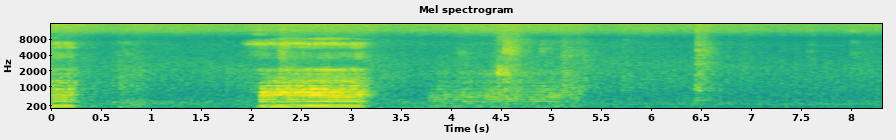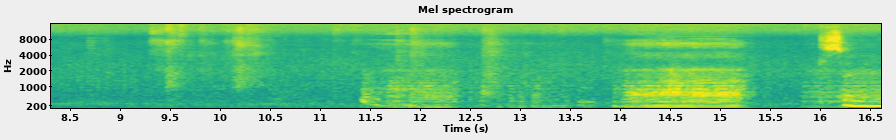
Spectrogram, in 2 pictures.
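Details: Sleeping pug snoring indoors in a small room: broad rasping snores in bursts of about a second, with pauses between, some breaths louder than others; quiet room tone in the gaps.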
